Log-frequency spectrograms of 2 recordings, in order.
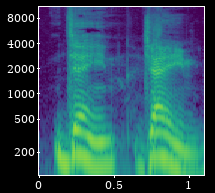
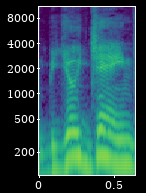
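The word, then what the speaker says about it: Bijoy Jain: Tú hablaste del trabajo que está haciendo Villoyain, ¿así está bien pronunciado, no? ¿O Jain? – Jain, Villoyain, de Estudio Mumbai, un arquitecto de reputación mundial para Chimbarongo.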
